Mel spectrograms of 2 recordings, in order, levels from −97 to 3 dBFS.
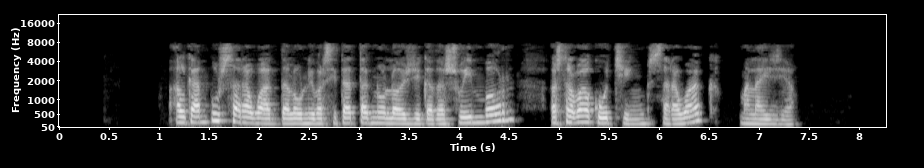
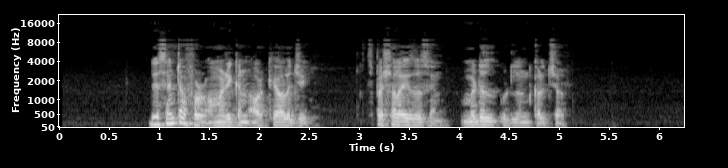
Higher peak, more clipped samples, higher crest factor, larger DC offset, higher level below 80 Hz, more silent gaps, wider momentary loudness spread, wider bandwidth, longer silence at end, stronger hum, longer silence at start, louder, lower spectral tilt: about the same, -2 dBFS vs -2 dBFS; neither; about the same, 16 dB vs 18 dB; neither; about the same, -60 dBFS vs -62 dBFS; neither; about the same, 10 LU vs 12 LU; second, 7.8 kHz vs 9.2 kHz; second, 0.95 s vs 1.2 s; neither; first, 1.15 s vs 0.9 s; about the same, -16 LUFS vs -18 LUFS; second, -5.5 dB/octave vs -7 dB/octave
